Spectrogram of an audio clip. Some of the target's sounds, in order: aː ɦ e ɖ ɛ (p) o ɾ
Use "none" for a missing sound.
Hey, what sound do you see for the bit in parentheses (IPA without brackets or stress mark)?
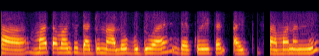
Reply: k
